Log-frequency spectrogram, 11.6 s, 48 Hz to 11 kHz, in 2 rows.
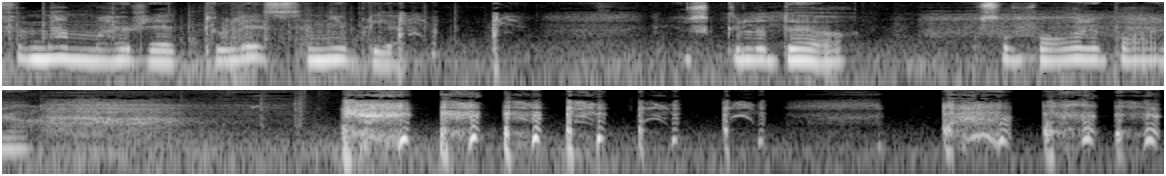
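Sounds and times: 
speech: 0:00.1 - 0:02.3, 0:03.4 - 0:04.3, 0:04.9 - 0:06.4
heavy coughing: 0:01.9 - 0:02.7, 0:07.5 - 0:09.7, 0:10.5 - 0:11.6.

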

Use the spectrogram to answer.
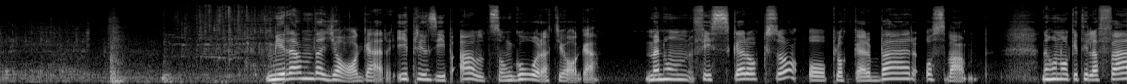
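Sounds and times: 
moose goulash soup pouring into a food thermos: 0:01.7 - 0:03.6
speech: 0:02.6 - 0:11.2.

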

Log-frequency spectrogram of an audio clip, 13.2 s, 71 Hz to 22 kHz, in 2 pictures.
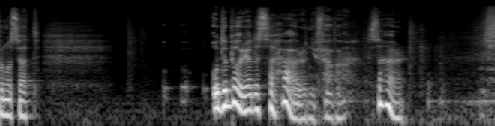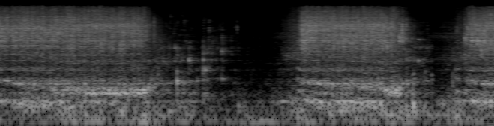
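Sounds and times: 
speech: 0:00.0 - 0:00.9, 0:02.9 - 0:05.8
kitchen tap water gushing into a sink: 0:06.3 - 0:13.1.

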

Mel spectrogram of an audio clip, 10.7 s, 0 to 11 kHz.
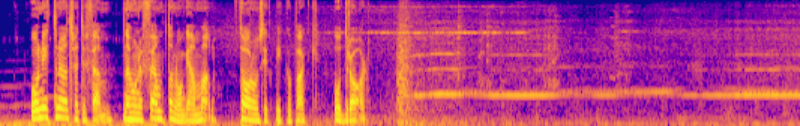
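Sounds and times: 
low rumble of a slowing locomotive: 0:00.0 - 0:10.6
speech: 0:00.4 - 0:05.0
locomotive brakes squealing as the train stops: 0:04.2 - 0:10.6
metallic ringing tones: 0:04.2 - 0:10.6.

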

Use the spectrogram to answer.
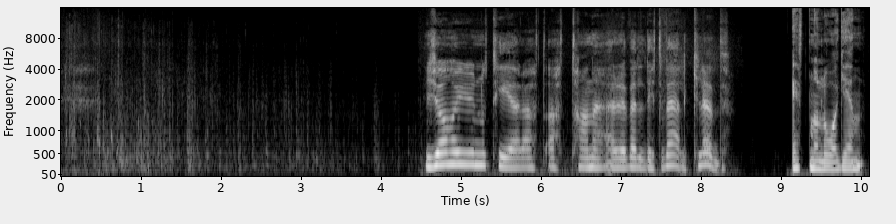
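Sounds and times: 
horse hooves of a horse-drawn carriage clip-clopping: 0:00.0 - 0:07.7
horse-drawn carriage rattling rumble: 0:00.0 - 0:09.0
speech: 0:04.6 - 0:08.4, 0:09.3 - 0:10.0.

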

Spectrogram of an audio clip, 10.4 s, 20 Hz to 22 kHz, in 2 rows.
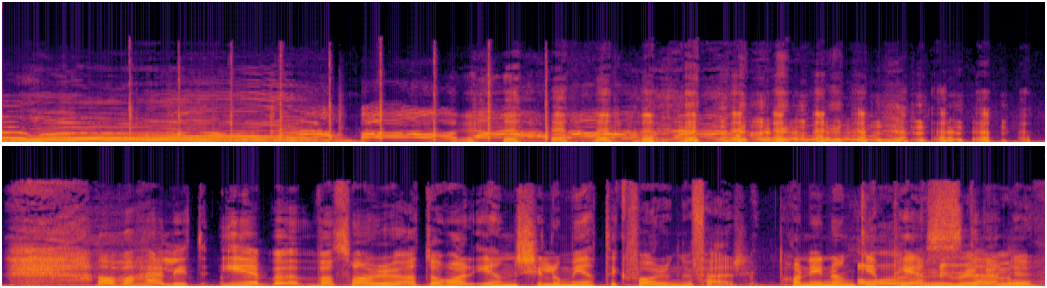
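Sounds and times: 
children cheering and whooping together in a car: 0:00.0 - 0:04.5
scattered clapping: 0:00.3 - 0:04.2
laughter: 0:01.8 - 0:05.3
speech: 0:02.5 - 0:10.4.

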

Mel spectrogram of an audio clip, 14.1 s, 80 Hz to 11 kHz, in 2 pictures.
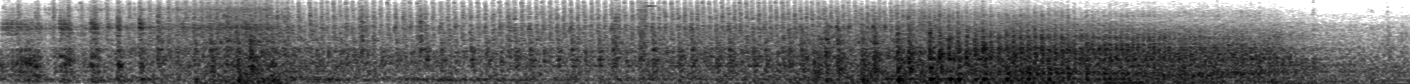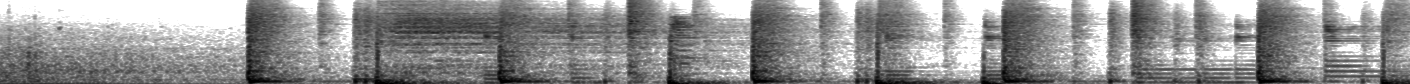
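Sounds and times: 
heavy tractor engine roaring while pulling a competition sled: 0:00.0 - 0:08.7
sharp rhythmic punchy bursts: 0:08.3 - 0:14.0.

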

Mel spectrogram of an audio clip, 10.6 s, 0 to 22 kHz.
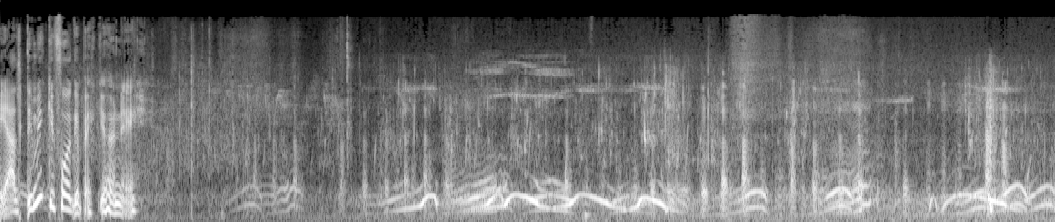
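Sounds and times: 
speech: 0:00.0 - 0:01.6, 0:07.0 - 0:10.2
soft water splashes: 0:00.0 - 0:10.5
male common eiders crooning ah-ooo calls: 0:02.2 - 0:10.5.

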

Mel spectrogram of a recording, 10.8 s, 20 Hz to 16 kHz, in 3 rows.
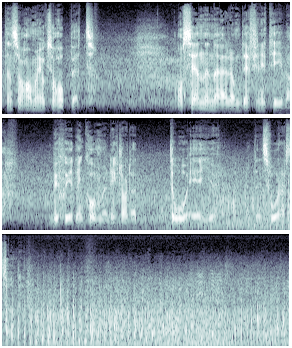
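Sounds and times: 
speech: 0:00.0 - 0:07.6
helicopter rotor chopping: 0:03.2 - 0:10.7.

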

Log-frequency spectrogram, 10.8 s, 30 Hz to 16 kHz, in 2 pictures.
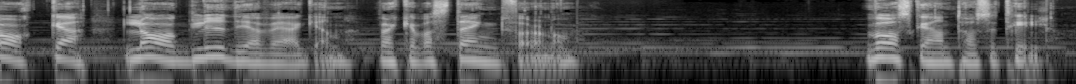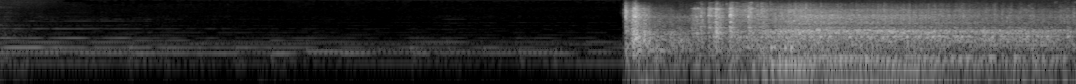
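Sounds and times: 
speech: 0:00.0 - 0:03.0, 0:04.3 - 0:05.4
eight-cylinder Ford motor car engine cranking, starting and idling: 0:08.5 - 0:10.7.

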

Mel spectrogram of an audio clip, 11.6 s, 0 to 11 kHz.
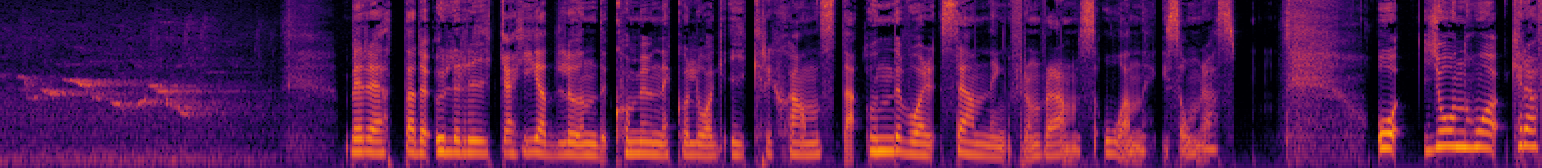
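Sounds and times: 
rare yellow bird with black wings singing: 0:00.0 - 0:02.1
speech: 0:02.6 - 0:11.5.

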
